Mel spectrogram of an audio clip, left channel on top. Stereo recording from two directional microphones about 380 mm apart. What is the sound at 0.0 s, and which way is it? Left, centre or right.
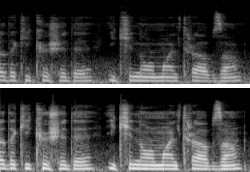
Speech, right.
